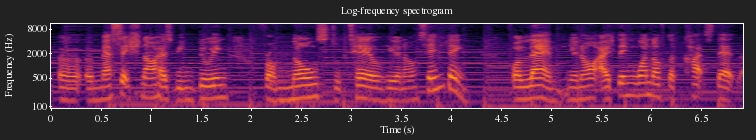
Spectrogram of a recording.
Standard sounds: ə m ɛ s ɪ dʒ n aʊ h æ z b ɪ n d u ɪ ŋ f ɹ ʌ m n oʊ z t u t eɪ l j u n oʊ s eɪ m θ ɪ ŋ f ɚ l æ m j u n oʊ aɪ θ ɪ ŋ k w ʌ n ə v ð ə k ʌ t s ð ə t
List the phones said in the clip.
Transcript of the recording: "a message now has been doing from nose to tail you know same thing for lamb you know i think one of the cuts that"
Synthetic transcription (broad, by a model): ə m ɛ s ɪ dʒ n aʊ h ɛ s b ɪ n d u ɪ ŋ f ɹ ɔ m n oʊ s t u t eɪ l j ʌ n oʊ s eɪ m t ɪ ŋ f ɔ l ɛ m j u n oʊ aɪ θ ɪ ŋ k w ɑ n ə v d ə k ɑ t s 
